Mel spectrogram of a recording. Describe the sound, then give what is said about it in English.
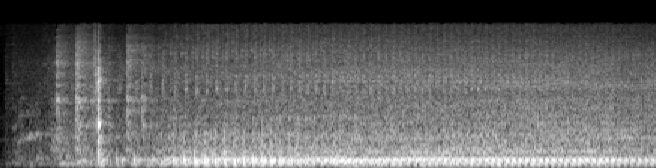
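A gasoline-powered golf cart driving through the small Illinois town of Cerro Gordo: its small engine catches with a brief sputter, then settles into a steady, even, buzzing rumble. “Golf carts travel slowly both by law and by design. That's just as well, as I take a spin around the Piatt County town of Cerro Gordo with Tim Allen on his gasoline-powered cart.”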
